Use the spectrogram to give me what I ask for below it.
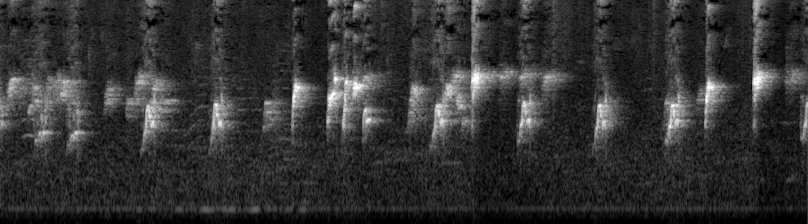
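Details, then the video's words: Thai red-whiskered bulbul delivering a busy, chattering stream of clear whistled and warbled notes, some paired in quick doublets, with brief pauses between bursts; a faint constant low hum sits underneath. "Chào Mào Thái Lan Hót Cực Hay"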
